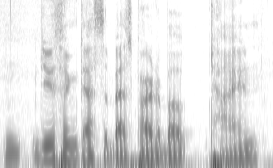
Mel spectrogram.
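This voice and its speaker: A man's voice: deep voice, fairly even intonation, a little slow, dry recording. A man hosting a fly tying show, bantering playfully and casually while eating. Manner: playful, banters, loud when plugging events.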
